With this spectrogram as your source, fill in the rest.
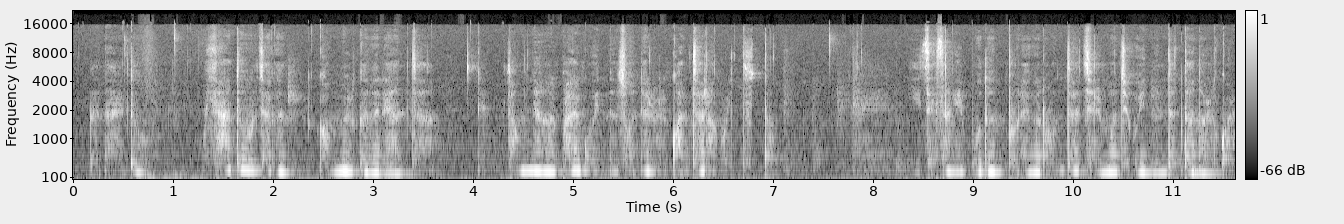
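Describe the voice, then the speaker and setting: Someone whispers at a fairly slow pace, with long, frequent pauses, over noticeable background noise. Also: woman. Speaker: ASMR artist. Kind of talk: fairy tale reading. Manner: whispered.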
